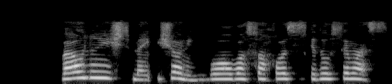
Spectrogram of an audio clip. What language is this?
Uzbek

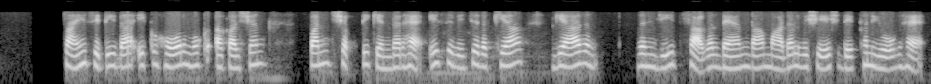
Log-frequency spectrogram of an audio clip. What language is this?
Punjabi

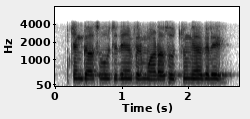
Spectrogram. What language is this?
Punjabi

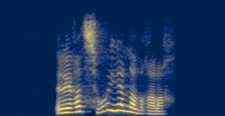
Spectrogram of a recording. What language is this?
Kabyle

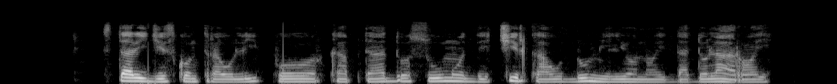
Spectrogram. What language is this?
Esperanto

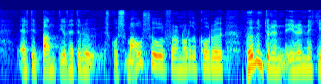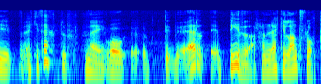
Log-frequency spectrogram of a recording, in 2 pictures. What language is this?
Icelandic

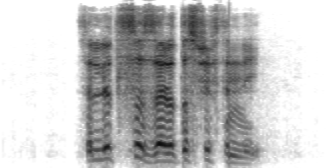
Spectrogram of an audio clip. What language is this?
Kabyle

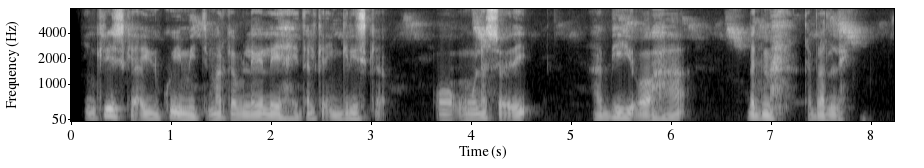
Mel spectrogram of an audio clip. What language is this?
Somali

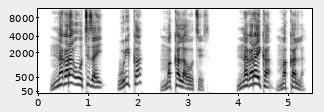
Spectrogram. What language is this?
Gamo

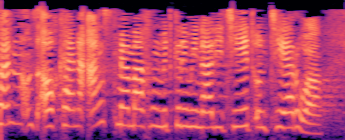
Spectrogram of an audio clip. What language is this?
German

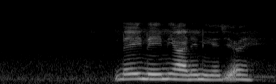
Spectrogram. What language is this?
Punjabi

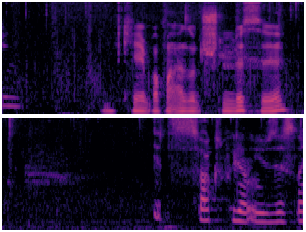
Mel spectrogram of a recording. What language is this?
German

